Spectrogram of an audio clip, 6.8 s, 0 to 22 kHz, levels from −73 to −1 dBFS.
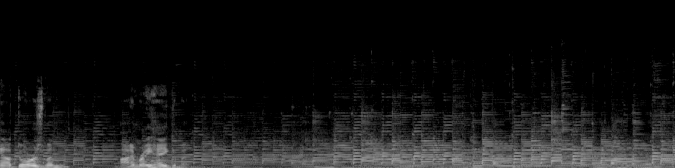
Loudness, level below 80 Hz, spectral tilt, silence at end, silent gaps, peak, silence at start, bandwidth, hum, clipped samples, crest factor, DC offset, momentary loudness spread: -29 LUFS; -58 dBFS; -4.5 dB/octave; 0 s; none; -12 dBFS; 0 s; 16 kHz; none; under 0.1%; 18 dB; under 0.1%; 14 LU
